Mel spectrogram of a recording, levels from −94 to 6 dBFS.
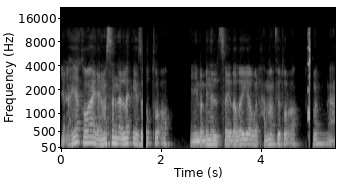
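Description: A short glitch cuts into the speech from 1.62 to 1.72 s, and a longer one follows from 4.89 to 5.06 s. Both are damaged data in a compressed stream. Some of the encoded bytes were corrupted, so the decoder misread those frames and lost its place until it found the next valid frame header, turning about 0.09 s and then about 0.17 s into brief glitches.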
